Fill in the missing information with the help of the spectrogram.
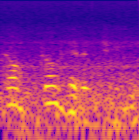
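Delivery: put-on a frail old man begging softly; weak voice. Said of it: "in this weak voice".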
